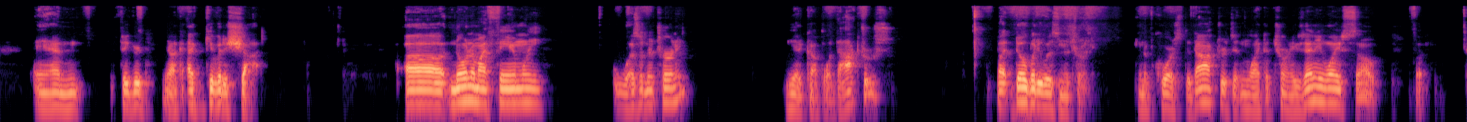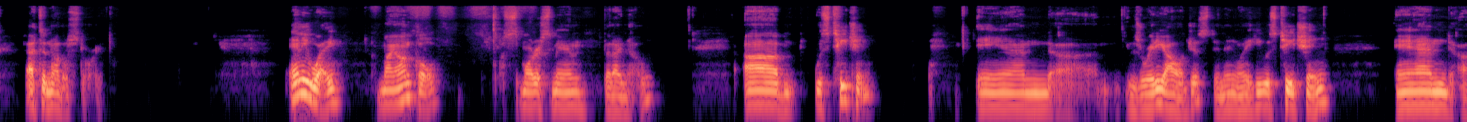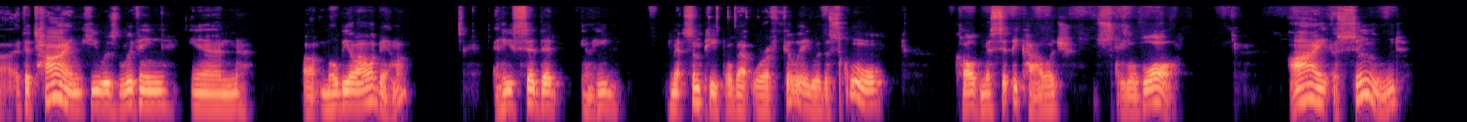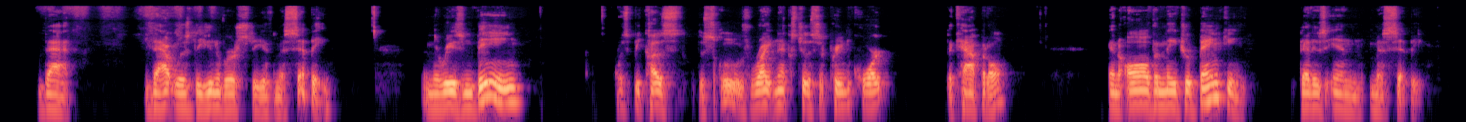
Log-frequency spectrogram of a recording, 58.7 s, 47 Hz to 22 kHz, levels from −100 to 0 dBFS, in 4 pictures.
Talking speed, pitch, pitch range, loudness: 135 wpm, 110 Hz, 100-120 Hz, -22 LUFS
